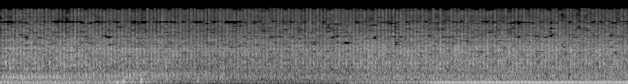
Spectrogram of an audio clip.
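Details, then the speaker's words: Isuzu Panther diesel after ring replacement for heavy oil consumption, steady normal idle with even clatter about three and a half beats a second, no misses, no smoke. "Untuk suaranya seperti ini, dulur. Suaranya seperti ini. Normal ya, untuk asapnya normal. Tidak keluar asap."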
